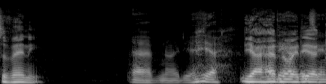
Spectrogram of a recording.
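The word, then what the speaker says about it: Sevigny: her last name wrong it's not savini it's sveni I have no idea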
